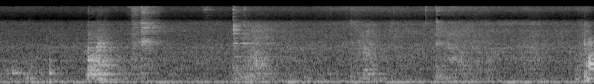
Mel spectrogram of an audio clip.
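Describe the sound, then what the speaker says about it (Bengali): Hopa and thin-cut potatoes being sautéed together with spices in a pan, with clattering of a utensil against the pan and occasional stirring scrapes over a low steady background, no talking. "হোপা আর আলু আমি একসাথে কষিয়ে নেব মশলার সাথে।"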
